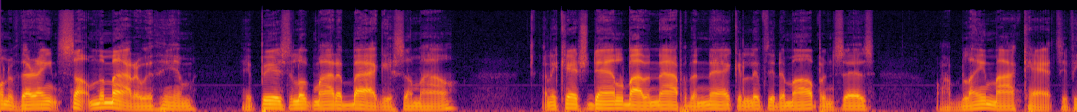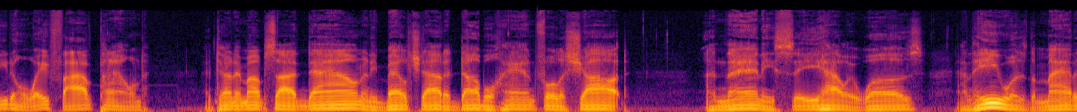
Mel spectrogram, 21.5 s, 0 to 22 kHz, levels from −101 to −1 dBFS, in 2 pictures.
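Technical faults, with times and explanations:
Nothing in the audio points to a technical fault, so there's nothing here to flag.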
